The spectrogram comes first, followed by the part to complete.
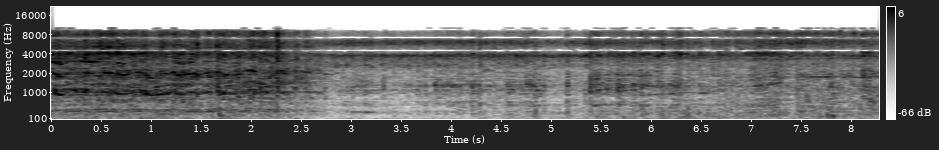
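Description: A 1/10-scale RC rock crawler's brushed electric motor and geared drivetrain whirring as it crawls over loose rock, with tyres crunching on gravel. Louder for the first two and a half seconds, then quieter.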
